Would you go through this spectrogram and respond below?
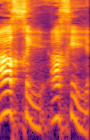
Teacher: Ketika sukun. Kemudian sifat yang lainnya yaitu mempunyai sifat istila'la ya. Terangkat ya lidahnya. Akhi. Akhi ya terangkat ini pangkal lidahnya terangkat.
